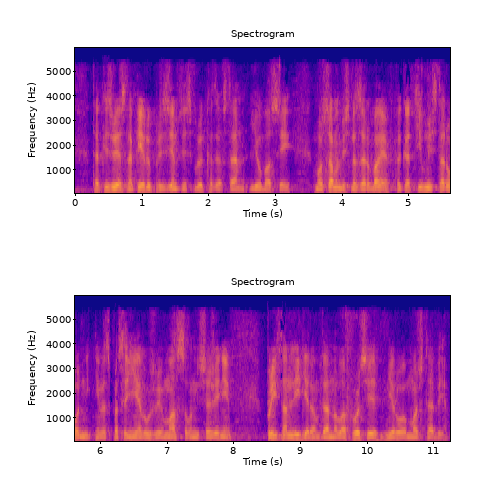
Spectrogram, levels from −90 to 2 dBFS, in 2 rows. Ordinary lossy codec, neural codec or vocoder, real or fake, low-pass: AAC, 24 kbps; codec, 24 kHz, 0.9 kbps, WavTokenizer, medium speech release version 1; fake; 5.4 kHz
